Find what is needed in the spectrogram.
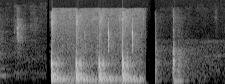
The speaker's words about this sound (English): I want to slowly come up and slightly knock on the door and just put my big head through the door.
